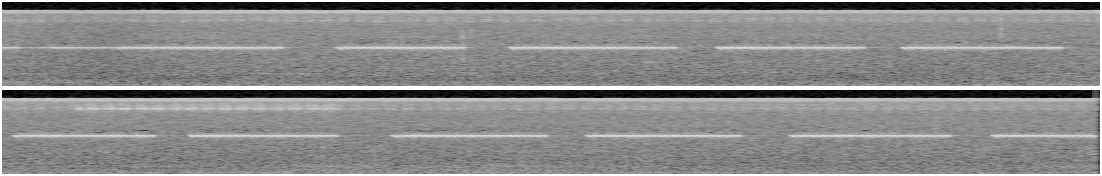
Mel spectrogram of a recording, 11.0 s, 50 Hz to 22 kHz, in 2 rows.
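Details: Great green bush-cricket (Tettigonia viridissima) recorded during mating in the countryside of central France on 22 August 2016. Shrill, even buzzing bursts, each lasting under a second, repeat about once per second. A brief faint high tone sounds midway.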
